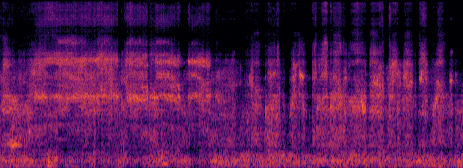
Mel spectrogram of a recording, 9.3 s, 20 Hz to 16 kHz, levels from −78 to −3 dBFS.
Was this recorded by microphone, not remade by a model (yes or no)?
no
